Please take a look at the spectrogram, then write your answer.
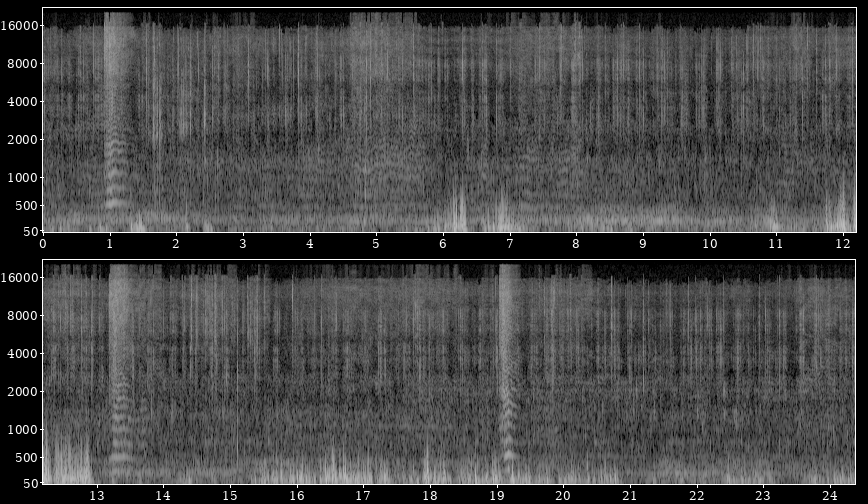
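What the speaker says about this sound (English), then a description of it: "This is a very active hive." Honeybees buzz steadily in an active hive, a dense continuous drone with louder swells as bees move close by, no talking over it.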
